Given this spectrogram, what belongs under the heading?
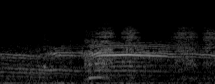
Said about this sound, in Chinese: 来，我帮你们打水给羊喝。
